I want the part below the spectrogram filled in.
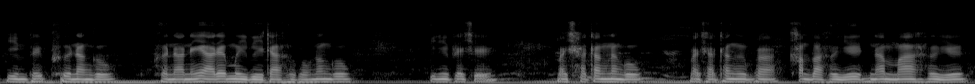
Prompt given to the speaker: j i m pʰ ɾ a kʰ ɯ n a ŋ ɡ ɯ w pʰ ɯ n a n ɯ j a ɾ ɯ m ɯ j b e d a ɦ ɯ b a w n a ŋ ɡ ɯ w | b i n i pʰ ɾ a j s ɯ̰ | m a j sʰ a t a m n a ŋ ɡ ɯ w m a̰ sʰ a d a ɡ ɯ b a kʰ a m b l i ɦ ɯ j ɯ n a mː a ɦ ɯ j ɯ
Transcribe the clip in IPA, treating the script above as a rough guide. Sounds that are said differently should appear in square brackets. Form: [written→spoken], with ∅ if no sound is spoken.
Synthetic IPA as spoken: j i m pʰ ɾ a [kʰ→pʰ] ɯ n a ŋ ɡ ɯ w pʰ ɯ n a n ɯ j a ɾ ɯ m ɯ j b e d a ɦ ɯ b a w n a ŋ ɡ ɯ w | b i n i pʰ ɾ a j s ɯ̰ | m a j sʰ a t a [m→ŋ] n a ŋ ɡ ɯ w m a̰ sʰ a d a [ɡ→ŋ] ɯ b a kʰ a m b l [i→a] ɦ ɯ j ɯ n a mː a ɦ ɯ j ɯ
